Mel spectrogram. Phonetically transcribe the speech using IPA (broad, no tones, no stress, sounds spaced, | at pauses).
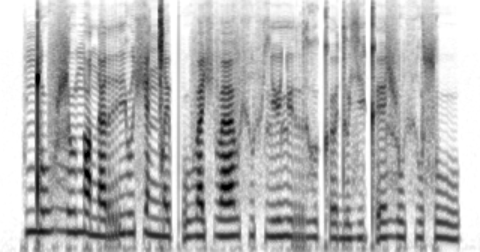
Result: ŋ͡ǃ u v ɮ ɯ ŋ ɑ n æ r j ɯ ç æ ŋ͡ǀ e pʼ u β æ ç β æ v ç u ç lʲ ø lʲ ɯ r ɣ ɯ kʼ ø d ɯ zʲ ø kʼ e ɮ u ç u s u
